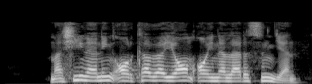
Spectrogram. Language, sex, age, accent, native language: Uzbek, male, 25-34, Xorazm, Uzbek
